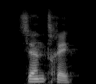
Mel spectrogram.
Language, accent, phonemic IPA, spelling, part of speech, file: French, France, /sɛ̃.tʁe/, cintrer, verb, LL-Q150 (fra)-cintrer.wav
- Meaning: 1. to bend 2. to vault 3. to take in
